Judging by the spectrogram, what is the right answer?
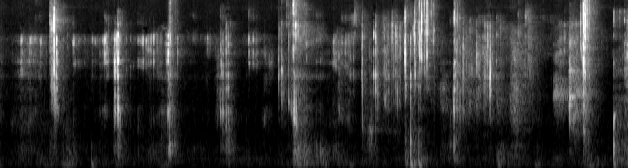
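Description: Moist sweet potato cornbread is chewed up close, a run of soft, irregular crunchy bites and squishy mouth sounds in near silence.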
